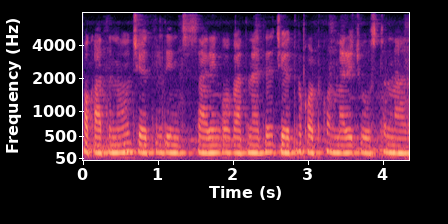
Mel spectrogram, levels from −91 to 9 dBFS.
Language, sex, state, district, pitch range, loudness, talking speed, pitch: Telugu, female, Andhra Pradesh, Manyam, 155-165 Hz, -13 LUFS, 125 wpm, 160 Hz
